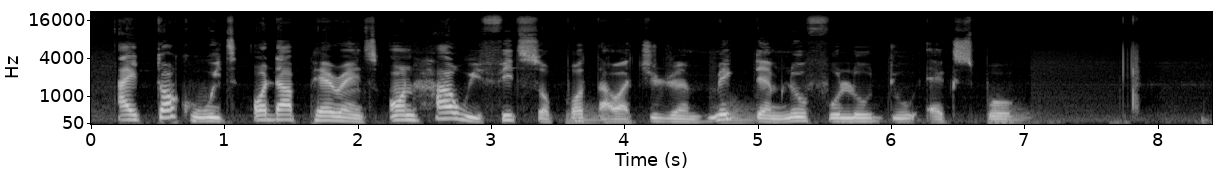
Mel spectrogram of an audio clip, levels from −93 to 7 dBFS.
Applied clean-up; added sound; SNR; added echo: none; Brass instrument; 16 dB; none.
